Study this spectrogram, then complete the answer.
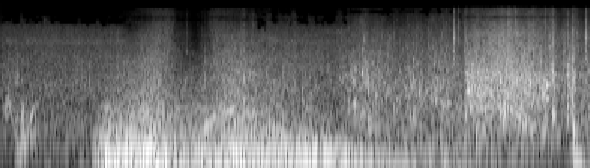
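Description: Footsteps slosh through shallow water.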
